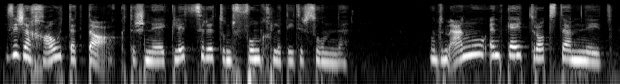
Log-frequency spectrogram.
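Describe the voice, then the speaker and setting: A woman's voice: medium pitch, a little mellow. Woman narrating a children's story.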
